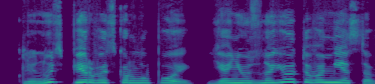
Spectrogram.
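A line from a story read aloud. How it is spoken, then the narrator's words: Astonished exclamation. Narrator (Russian): воскликнул пораженный Алдай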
